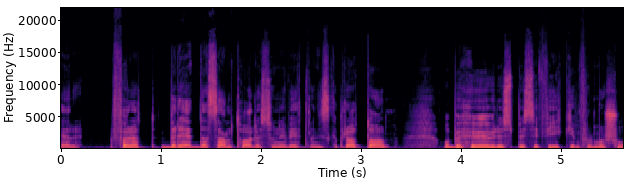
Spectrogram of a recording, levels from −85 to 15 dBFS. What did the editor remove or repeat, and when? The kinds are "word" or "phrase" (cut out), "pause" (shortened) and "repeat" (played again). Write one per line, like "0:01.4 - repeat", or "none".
none

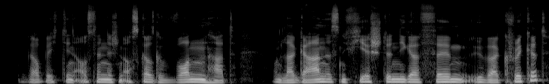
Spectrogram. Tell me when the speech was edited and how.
0:01.5 - word

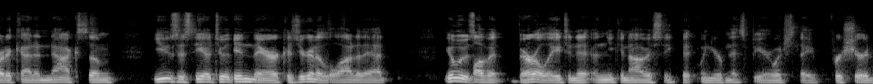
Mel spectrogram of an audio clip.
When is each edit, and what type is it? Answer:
0:02.3 - word
0:03.3 - word
0:04.7 - word
0:06.8 - word
0:07.3 - word

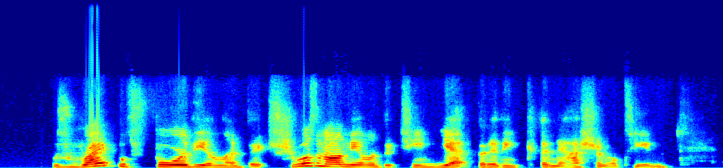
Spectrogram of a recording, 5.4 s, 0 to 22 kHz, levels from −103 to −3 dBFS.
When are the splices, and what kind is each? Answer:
none

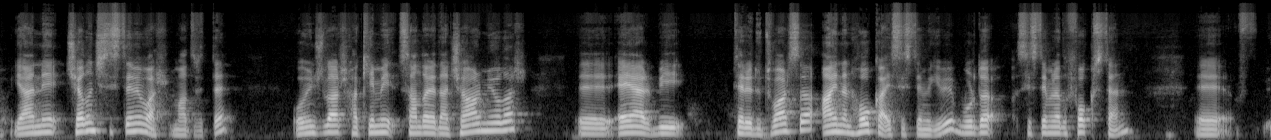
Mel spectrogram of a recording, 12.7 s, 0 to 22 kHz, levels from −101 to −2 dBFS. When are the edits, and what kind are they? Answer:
none

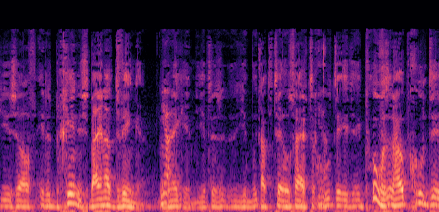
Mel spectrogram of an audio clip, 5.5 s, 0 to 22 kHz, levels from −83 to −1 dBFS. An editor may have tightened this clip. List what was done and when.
0:01.1 - word
0:02.3 - word
0:02.6 - word
0:03.2 - word
0:04.0 - word

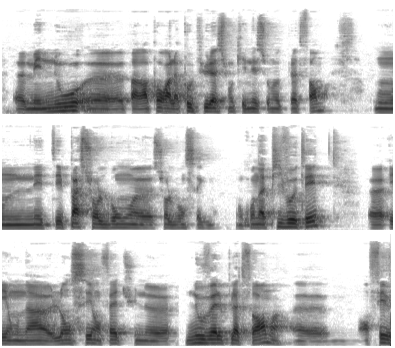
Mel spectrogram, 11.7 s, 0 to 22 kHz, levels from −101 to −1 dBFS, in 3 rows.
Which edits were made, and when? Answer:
0:09.6 - pause

